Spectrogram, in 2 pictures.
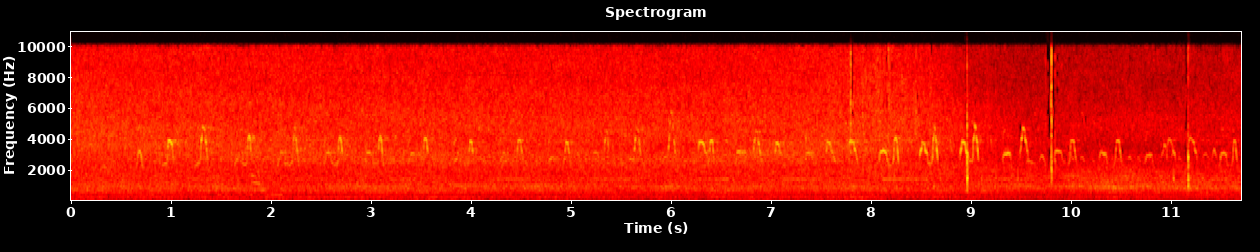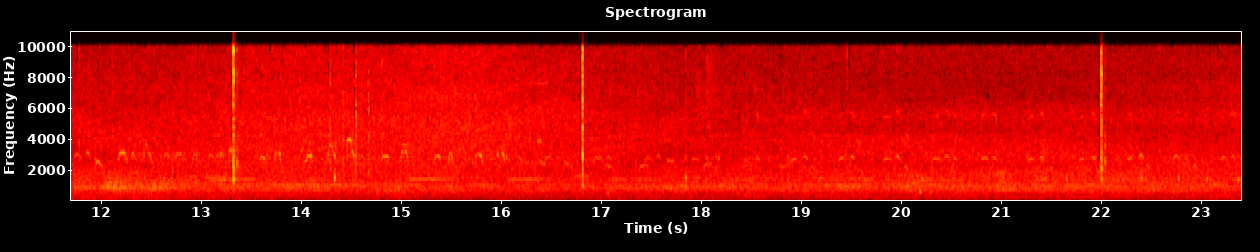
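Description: Birds calling in a quick run of short, repeated chirps for the first half or so, over a steady outdoor hiss; a few sharp clicks stand out in the second half.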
